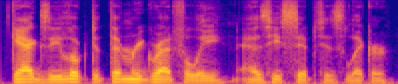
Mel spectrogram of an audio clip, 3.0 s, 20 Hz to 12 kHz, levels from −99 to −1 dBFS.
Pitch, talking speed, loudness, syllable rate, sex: 105 Hz, 200 wpm, -18 LUFS, 5.9 syllables/s, male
